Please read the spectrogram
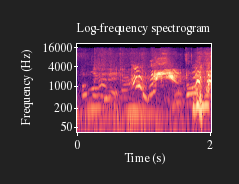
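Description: Young children's excited voices, squealing and shouting, with a high-pitched squeal in the middle and another burst of voice near the end.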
